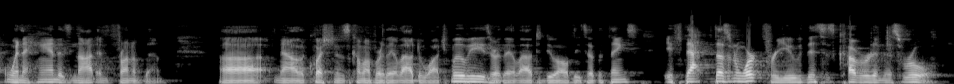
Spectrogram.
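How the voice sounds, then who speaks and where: Deep-voiced man presenting in a reverberant hall. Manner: plain-spoken, direct, instructive. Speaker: tournament rules presenter. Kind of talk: conference presentation to an audience. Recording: dull lo-fi audio with long hall reverb.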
